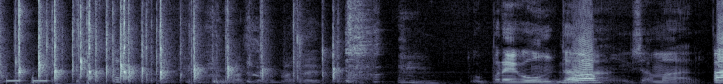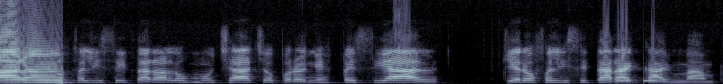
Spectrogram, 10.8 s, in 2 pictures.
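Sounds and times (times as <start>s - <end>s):
applause: 0.0s - 2.7s
speech: 3.7s - 10.8s.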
